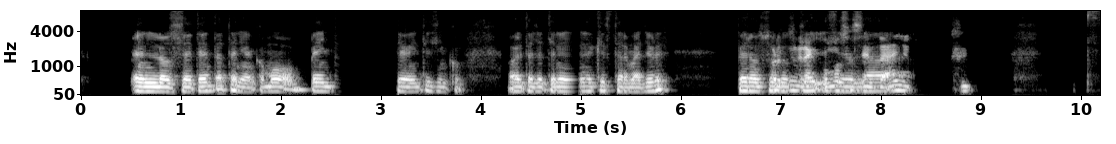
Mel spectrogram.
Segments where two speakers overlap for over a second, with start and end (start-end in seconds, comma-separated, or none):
6.7-8.3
